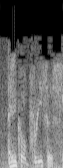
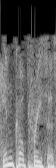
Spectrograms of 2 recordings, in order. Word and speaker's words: Encopresis: What is the correct pronunciation of the first one again? – Encopresis. – Encopresis.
